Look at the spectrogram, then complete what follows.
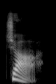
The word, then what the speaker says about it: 慈: In Korean, it's pronounced ja, and it means compassionate or loving.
